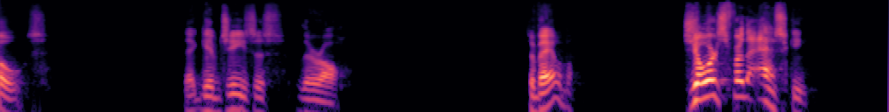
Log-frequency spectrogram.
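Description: A man preaches with animation through a microphone, pausing between phrases.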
